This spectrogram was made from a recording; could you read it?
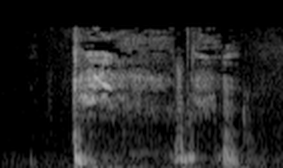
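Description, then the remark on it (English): A harsh cough bursts out, followed by a couple of rough throat-clearing rasps, fairly loud, with no talking. “I got a pocket full of cough drops.”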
